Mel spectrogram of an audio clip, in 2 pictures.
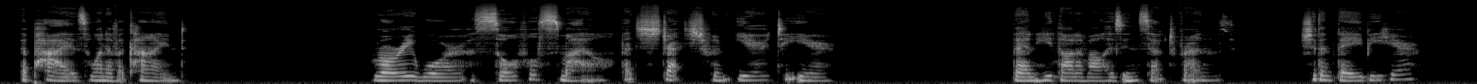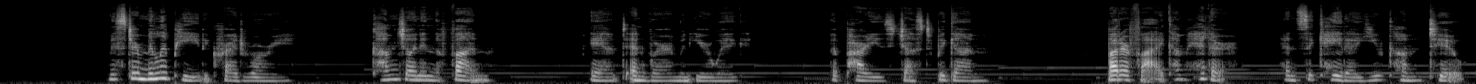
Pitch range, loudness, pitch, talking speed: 155-195 Hz, -26 LUFS, 175 Hz, 110 wpm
